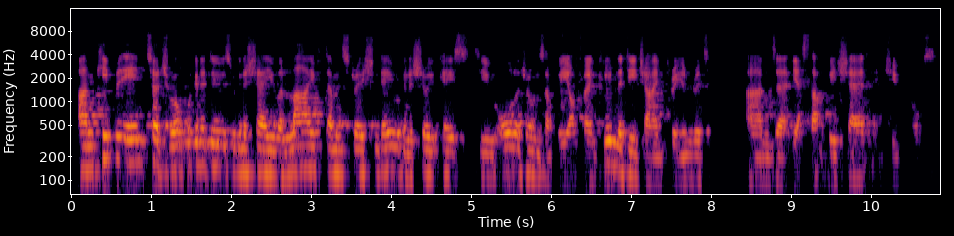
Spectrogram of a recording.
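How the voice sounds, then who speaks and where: A man from Newcastle with a Geordie accent, hosting a webinar and making a friendly sales pitch full of ums and uhs. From Newcastle, England. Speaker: webinar host and drone sales trainer. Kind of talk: presenting a webinar and answering questions. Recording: echoey, dull webinar audio.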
